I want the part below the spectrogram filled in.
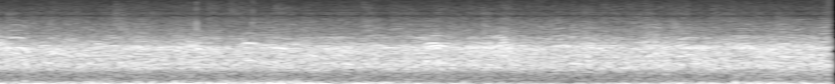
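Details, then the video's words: Huge flock of snow geese departing spring crop fields near the seaway at high tide, captured from a backyard; layered high honking from countless birds, with some individual yelps standing out and a deep rumble beneath. "Snow geese take-off"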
